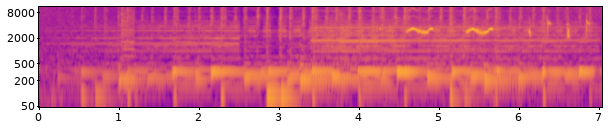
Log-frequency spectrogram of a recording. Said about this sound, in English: We all have different experiences of birdsong. Birdsong forms a backdrop to our everyday lives. Some of us notice it and recognise the changes through the seasons or what species is singing, while others just enjoy the tunes.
